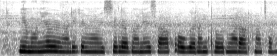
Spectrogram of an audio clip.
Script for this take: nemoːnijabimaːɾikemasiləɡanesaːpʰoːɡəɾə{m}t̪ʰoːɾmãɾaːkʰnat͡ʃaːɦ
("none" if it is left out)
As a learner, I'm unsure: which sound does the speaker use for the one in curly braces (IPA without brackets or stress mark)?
m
